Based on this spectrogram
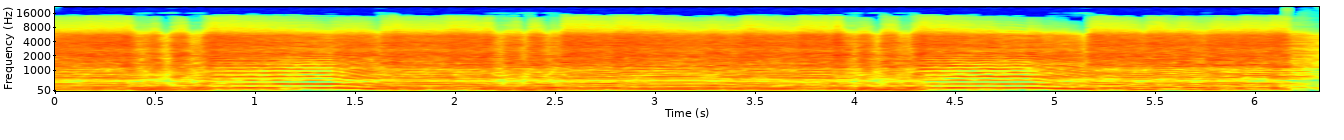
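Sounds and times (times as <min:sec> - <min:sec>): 
two distorted electric guitars with cross-panned reverb: 0:00.0 - 0:06.3.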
